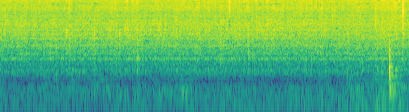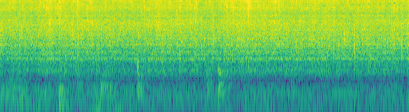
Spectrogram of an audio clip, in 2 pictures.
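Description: Sausages and bacon lardons browning in a pan for rougail, giving a steady, close, low-level sizzle and crackle throughout with an occasional sharper pop or utensil tap, and no voices.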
